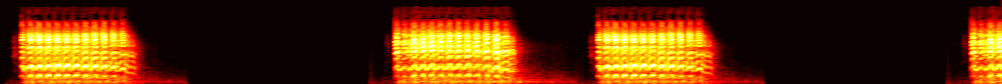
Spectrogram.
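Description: Harsh, wavering bleats from a mountain goat come one after another, each lasting about a second with a tremulous, pulsing quality. Gaps of one to two seconds separate the calls, and little else can be heard.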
